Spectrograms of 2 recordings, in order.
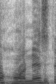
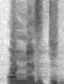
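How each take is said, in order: First: हॉनेस्ट with a sounded h, as the wrong way; हॉनेस्ट said with the h heard; wrong h pronounced. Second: ऑनेस्ट with the h dropped, starting on the vowel; ऑनेस्ट with no h sound at all; silent h. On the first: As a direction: say हॉनेस्ट starting with a breathy h. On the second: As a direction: say ऑनेस्ट opening straight on 'o'. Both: Shown as a demonstration. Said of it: "इसको हॉनेस्ट नहीं बोलते".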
